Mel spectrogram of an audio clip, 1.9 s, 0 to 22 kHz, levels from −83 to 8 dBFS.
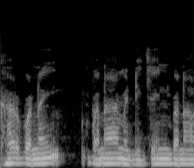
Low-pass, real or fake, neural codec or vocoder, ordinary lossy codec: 7.2 kHz; fake; vocoder, 44.1 kHz, 128 mel bands every 256 samples, BigVGAN v2; none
